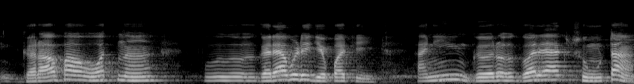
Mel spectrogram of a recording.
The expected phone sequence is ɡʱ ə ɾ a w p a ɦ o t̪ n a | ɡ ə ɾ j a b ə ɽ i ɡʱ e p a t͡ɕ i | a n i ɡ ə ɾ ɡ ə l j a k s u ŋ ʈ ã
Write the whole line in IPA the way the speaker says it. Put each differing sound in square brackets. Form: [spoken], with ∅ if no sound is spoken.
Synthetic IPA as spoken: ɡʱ ə ɾ a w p a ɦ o t̪ n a | ɡ ə ɾ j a b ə ɽ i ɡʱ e p a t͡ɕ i | a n i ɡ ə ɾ ɡ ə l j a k s u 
